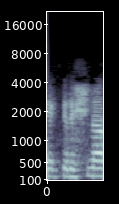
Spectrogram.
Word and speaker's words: कृष्ण: जगह गलती से कृष्ण जैसे अंग्रेज लोग कृष्ण नहीं बोल पाते कृष्ण कृष्णा बोलते कृषणा कृ तो भगवान कर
